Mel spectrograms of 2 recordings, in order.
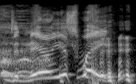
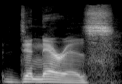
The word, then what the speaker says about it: Daenerys: I'm Daenerys Wayne. I added a syllable to her name. I can't pronounce it. How are you supposed to say it again? Daenerys.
